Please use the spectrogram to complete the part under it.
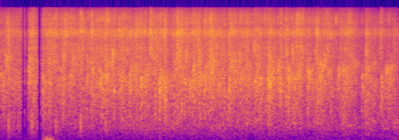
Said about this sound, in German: Naja, auf jeden Fall eigentlich müssten Sie jetzt sehen, dass Sie sehr laut geklatscht haben.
